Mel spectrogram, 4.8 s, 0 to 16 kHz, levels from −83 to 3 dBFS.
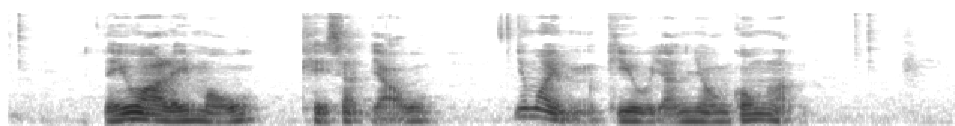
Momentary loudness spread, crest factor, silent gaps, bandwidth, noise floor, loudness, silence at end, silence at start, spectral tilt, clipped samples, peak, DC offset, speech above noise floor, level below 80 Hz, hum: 14 LU; 18 dB; none; 11.5 kHz; -59 dBFS; -23 LUFS; 0.8 s; 0.5 s; -6.5 dB/octave; under 0.1%; -4 dBFS; under 0.1%; 37 dB; -54 dBFS; none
